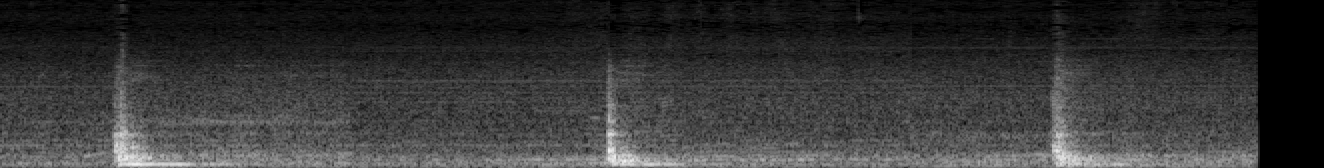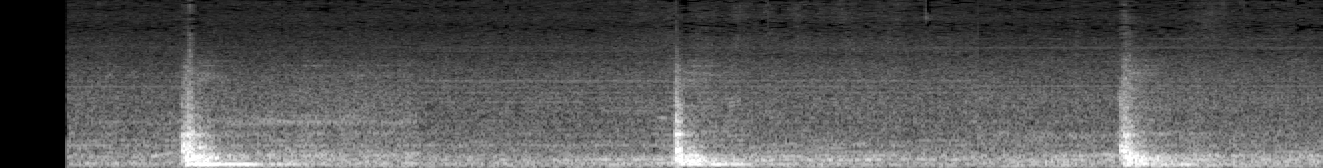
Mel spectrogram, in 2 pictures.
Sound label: waterhammer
